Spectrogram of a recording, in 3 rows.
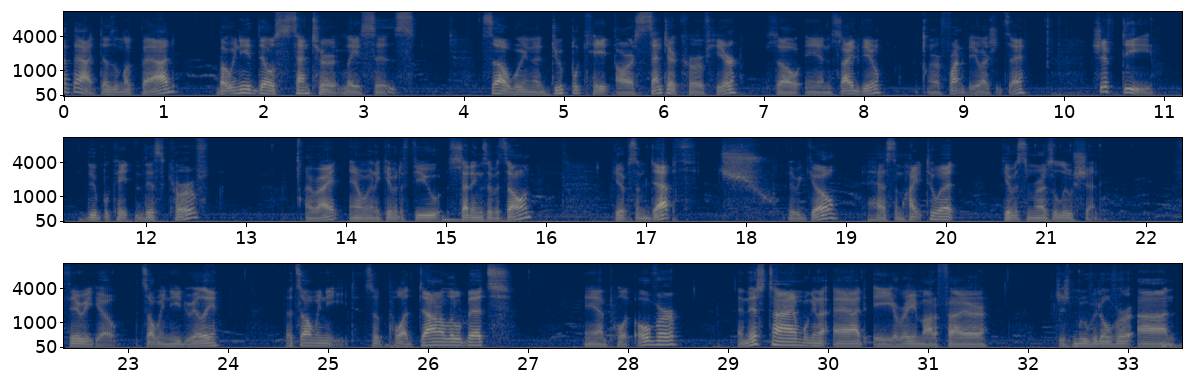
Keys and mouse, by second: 1.2-1.6 middle drag, 4.5-6.2 middle drag, 6.2 KP_1, 6.6 KP_3, 7.6 KP_1, 9.1 z, 10.5 shift+d, 18.1 z, 18.5 click, 18.7 middle click, 21.8-22.6 middle drag, 22.6-23.4 drag, 23.4-23.8 middle drag, 32.8 1.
